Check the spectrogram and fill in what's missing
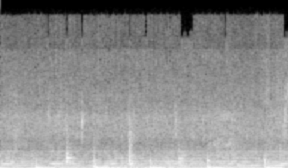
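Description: Garlic and ginger frying with onions in a pan, a soft close sizzle broken by regular scraping stirs about every half second, no talking.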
